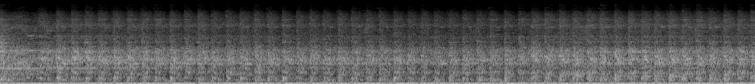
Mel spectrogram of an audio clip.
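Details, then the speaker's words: Old Camaro's 1000+ hp V8 swapped into the new Camaro, fuel unhooked, cranked briefly to spare the starter: even, steady starter churn turning the engine smoothly without firing; normal cranking. "do one more and then uh tomorrow we'll do a couple more. I don't want to stress the starter out."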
